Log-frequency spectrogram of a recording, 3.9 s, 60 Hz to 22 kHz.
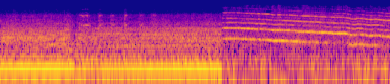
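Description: Le Mans hypercars including a Ferrari 499P racing through a hairpin at Spa, a loud close engine drone shifting pitch as one car passes and another rises in revs, with no talk.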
